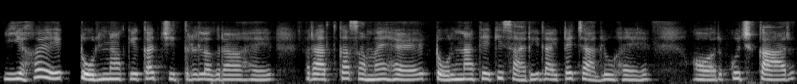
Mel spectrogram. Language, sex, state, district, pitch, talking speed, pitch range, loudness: Hindi, male, Maharashtra, Gondia, 240 Hz, 190 wpm, 225-255 Hz, -20 LUFS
